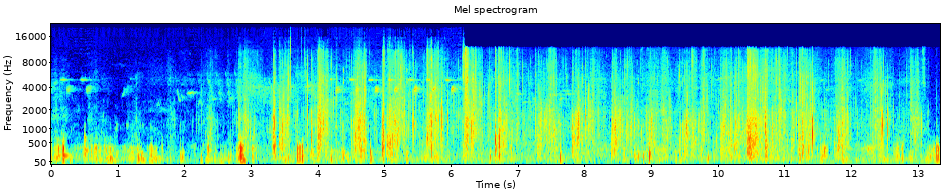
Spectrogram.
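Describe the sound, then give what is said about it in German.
Footsteps walking on a wide gravel path, a steady run of many crunching steps with an even walking rhythm, moderately loud and with no talk over them. “Jetzt sind wir hier wieder auf einem größeren Weg. Schotter. Ja. Man hört es jetzt, glaube ich, auch an den Füßen.”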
